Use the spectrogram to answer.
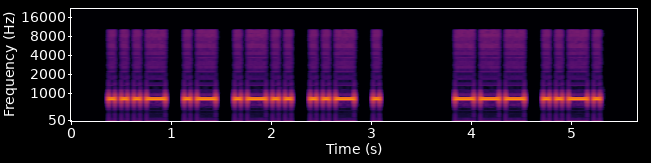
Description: Morse code, heard as a keyed tone, about 19 wpm, 800 Hz. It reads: VALUE OF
